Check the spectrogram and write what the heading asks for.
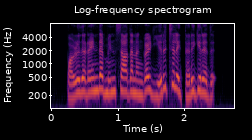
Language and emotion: Tamil, angry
